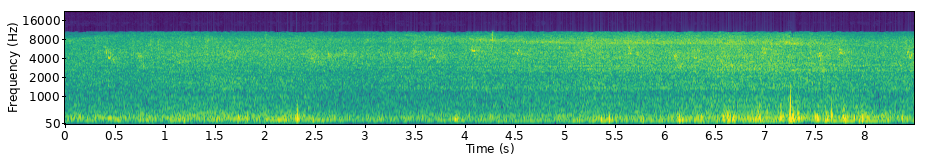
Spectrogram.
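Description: A motor vehicle engine running steadily, a low even hum, with a quick run of light clicks and taps near the end.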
